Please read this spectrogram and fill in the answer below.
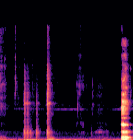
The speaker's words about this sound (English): Sorry, that was a little bit unprofessional. I do apologize. I don't think burping into the microphone is funny. I don't think it's cool or radical, you know what I mean? I think it's kind of immature,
